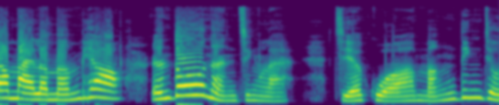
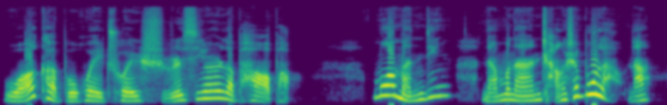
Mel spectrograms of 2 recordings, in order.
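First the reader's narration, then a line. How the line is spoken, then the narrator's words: Sudden question. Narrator (Chinese): 元宝突然问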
